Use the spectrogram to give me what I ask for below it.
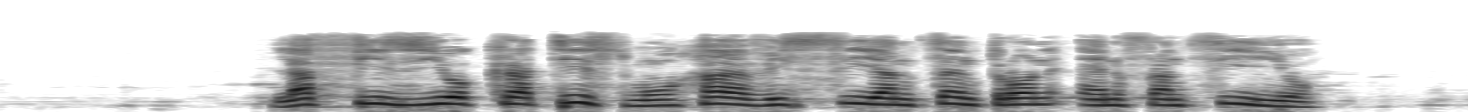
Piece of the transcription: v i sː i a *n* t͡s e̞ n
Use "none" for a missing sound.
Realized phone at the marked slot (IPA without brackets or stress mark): n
